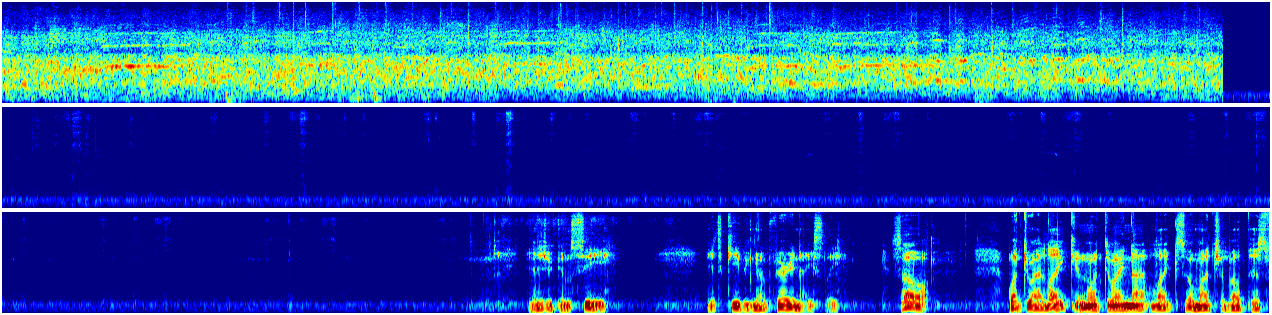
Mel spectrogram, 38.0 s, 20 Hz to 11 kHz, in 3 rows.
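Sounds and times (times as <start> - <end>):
fountain pen scratching on paper: 13.0 - 31.9.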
